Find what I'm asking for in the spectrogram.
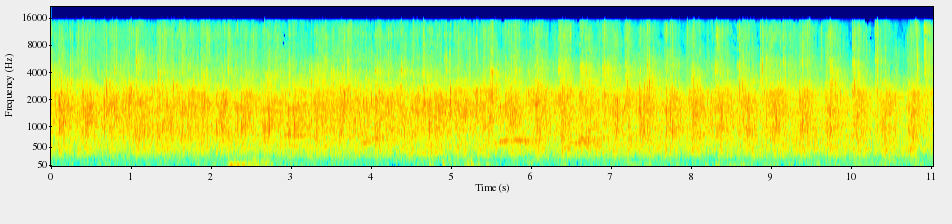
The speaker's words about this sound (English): Absolutely. Amen. Give him a round of applause.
